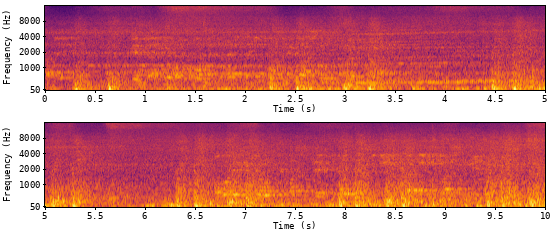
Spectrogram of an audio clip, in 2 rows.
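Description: Odakyu 3000 series electric train pulling out of a station and gathering speed, its wheels knocking over rail joints in a quickening series of clacks under the running noise. The train was being withdrawn from service over a reported abnormal noise.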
